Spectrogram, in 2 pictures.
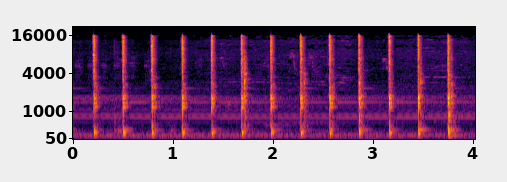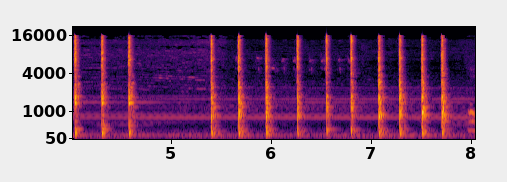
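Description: A steady run of sharp metal taps, about three or four a second with a short pause about halfway, from a hammer striking the steel side plate and bearing housing of a road roller drum.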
